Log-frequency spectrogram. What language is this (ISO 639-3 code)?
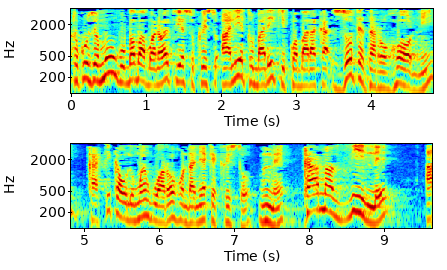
swa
